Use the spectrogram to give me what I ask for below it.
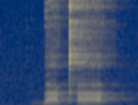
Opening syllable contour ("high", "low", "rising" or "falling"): low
